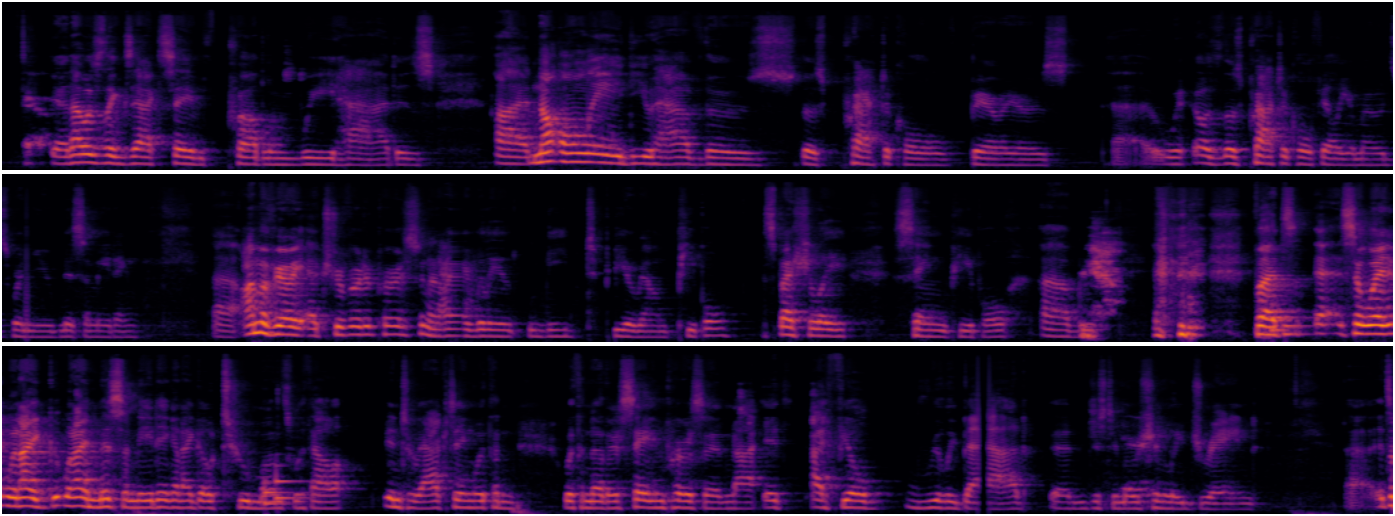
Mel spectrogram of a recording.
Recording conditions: poor sound quality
